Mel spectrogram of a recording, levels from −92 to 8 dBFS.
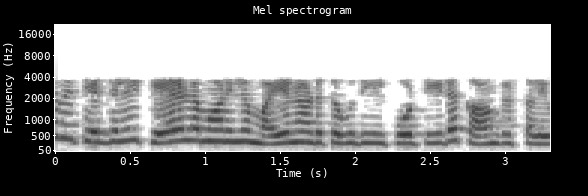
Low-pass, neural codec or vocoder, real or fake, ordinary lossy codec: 3.6 kHz; none; real; none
